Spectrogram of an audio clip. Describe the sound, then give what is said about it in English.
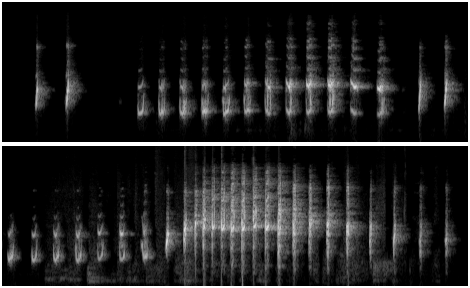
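An imitated turkey hen fly-down cackle with wing slapping, simulating hens flying down: sharp, clipped single notes that start spaced out, then quicken into a rapid, loud burst with a flurry of wingbeats before tapering off. No one talks. “So I just do a quick little cackle and how I give it whenever I'm flying down to simulate the hens flying down”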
